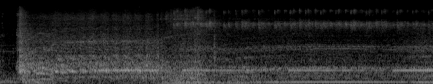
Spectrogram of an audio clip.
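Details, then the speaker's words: Cummins Westport ISX12 G natural gas truck engine started from the cab: quick crank, catches at once and settles into a quiet steady idle with no misses; normal start and idle. "now that we're in the truck I'll go ahead and start the engine"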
